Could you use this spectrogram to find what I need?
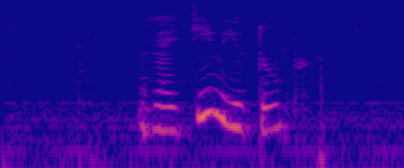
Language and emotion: Russian, neutral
